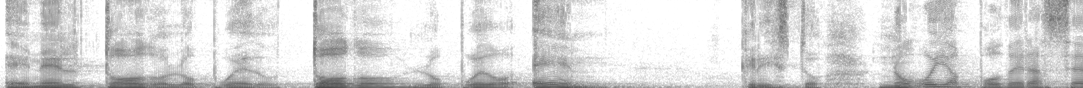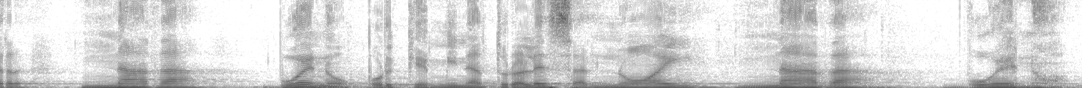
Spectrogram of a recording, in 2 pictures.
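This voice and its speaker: A man with an Argentine Spanish accent preaching a sermon as pastor, swinging between quiet asides and loud calls for the congregation to repeat after him. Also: mid-range voice, takes it slowly. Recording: long hall reverb.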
